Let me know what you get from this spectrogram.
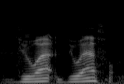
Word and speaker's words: duathlon: Then there's a duathon. Duathlon. How do you say that? – It's pronounced duathlon, and that happens simultaneously with the triathlon.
